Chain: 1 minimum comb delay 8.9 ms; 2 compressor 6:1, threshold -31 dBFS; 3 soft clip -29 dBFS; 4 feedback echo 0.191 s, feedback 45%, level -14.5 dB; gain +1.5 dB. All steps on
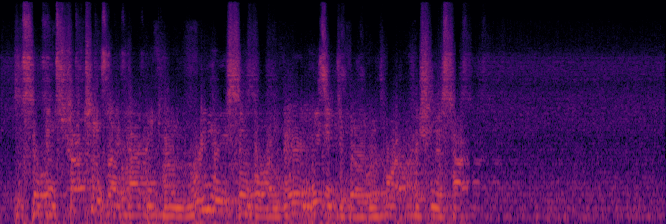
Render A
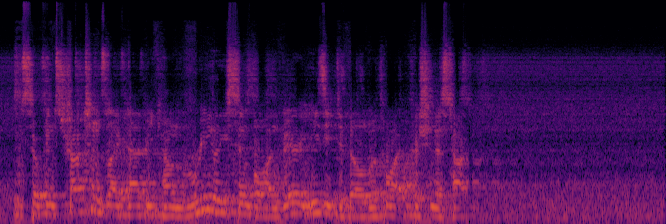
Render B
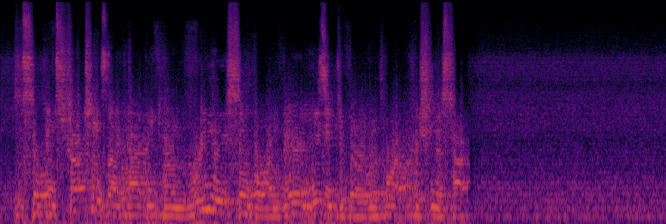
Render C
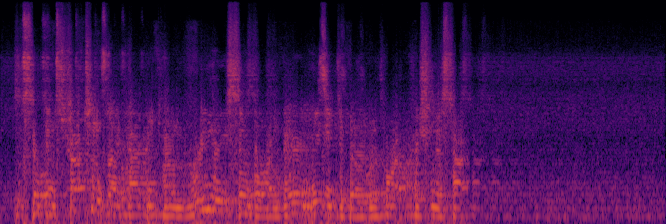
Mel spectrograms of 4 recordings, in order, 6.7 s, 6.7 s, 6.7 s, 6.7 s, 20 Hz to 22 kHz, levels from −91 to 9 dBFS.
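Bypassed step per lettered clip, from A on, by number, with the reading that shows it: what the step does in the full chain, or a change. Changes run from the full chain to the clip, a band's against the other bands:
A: 1, momentary loudness spread change -1 LU; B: 4, echo-to-direct -13.5 dB to none; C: 3, distortion -15 dB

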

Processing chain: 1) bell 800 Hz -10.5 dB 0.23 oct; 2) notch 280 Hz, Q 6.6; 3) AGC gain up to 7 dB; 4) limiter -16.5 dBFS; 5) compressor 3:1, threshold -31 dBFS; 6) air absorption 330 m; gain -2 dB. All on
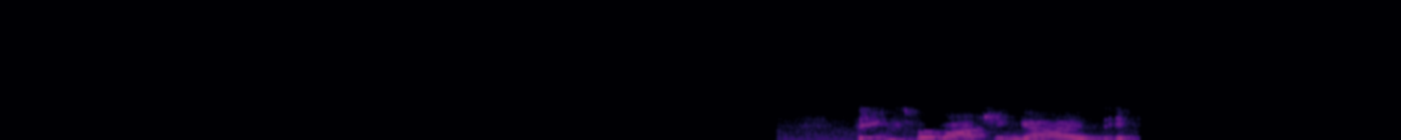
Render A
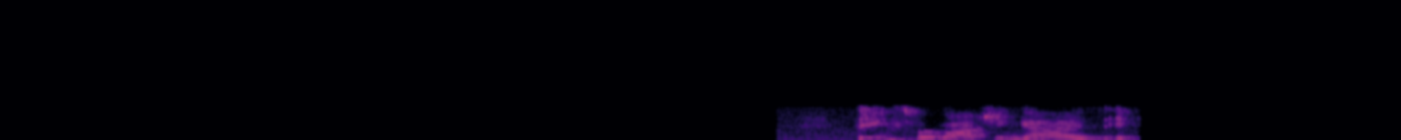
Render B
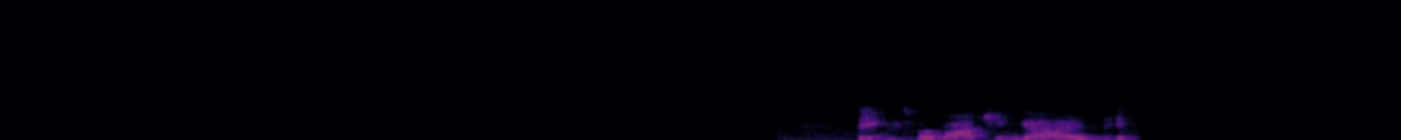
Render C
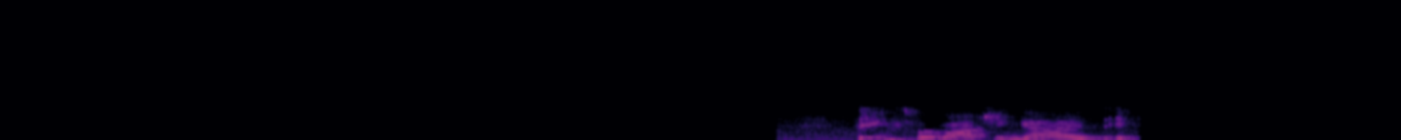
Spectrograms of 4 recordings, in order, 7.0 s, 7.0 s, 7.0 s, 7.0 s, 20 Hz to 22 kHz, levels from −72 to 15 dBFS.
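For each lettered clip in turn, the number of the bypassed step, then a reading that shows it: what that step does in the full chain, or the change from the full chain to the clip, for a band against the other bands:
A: 6, 4 kHz band +7.0 dB; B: 3, loudness change -1.5 LU; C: 2, 250 Hz band +2.5 dB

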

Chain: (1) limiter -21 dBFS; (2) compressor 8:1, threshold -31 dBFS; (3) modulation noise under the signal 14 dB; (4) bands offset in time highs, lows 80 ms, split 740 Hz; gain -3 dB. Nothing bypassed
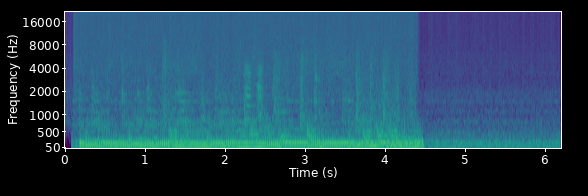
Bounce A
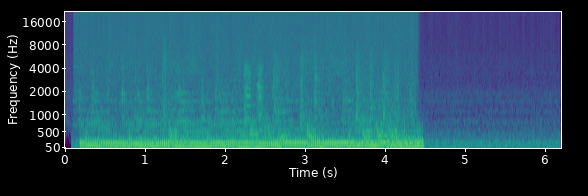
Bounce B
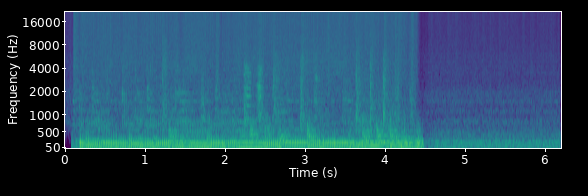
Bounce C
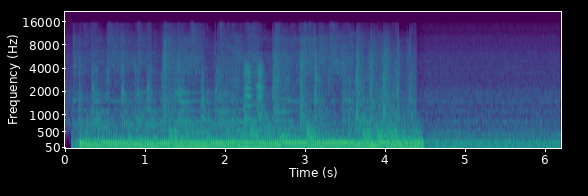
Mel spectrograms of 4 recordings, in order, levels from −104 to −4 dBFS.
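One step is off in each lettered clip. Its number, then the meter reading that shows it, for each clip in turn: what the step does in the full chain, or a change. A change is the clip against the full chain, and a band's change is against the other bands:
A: 2, mean gain reduction 4.0 dB; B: 1, mean gain reduction 3.0 dB; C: 3, 8 kHz band -6.5 dB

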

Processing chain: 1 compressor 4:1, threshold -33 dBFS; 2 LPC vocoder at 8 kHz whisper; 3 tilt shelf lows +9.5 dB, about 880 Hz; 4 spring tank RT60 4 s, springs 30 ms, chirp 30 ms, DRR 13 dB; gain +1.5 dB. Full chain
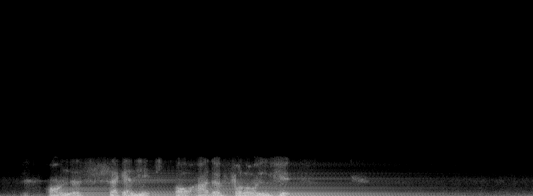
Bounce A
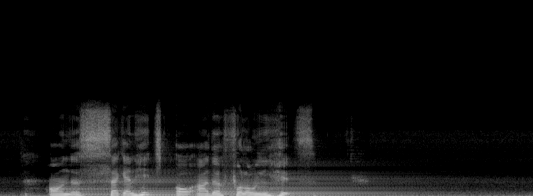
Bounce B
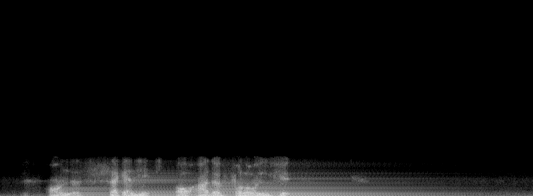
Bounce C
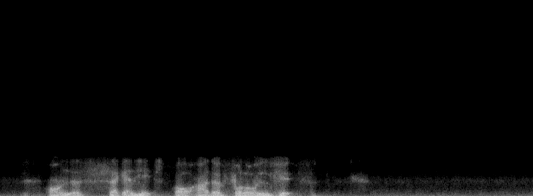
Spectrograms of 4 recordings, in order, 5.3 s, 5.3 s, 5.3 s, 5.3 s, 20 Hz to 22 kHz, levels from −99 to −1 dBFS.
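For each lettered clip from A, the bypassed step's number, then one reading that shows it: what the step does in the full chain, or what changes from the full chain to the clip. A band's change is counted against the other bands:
2, 250 Hz band +1.5 dB; 1, loudness change +6.0 LU; 4, momentary loudness spread change -12 LU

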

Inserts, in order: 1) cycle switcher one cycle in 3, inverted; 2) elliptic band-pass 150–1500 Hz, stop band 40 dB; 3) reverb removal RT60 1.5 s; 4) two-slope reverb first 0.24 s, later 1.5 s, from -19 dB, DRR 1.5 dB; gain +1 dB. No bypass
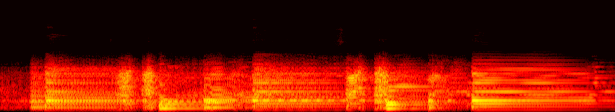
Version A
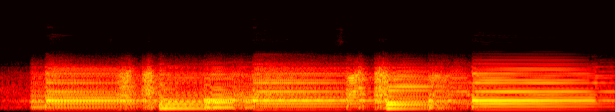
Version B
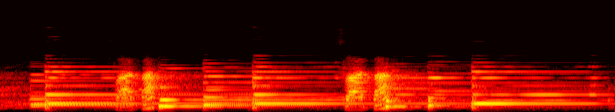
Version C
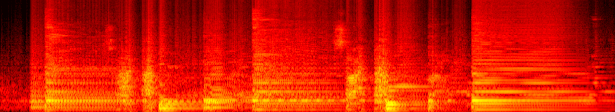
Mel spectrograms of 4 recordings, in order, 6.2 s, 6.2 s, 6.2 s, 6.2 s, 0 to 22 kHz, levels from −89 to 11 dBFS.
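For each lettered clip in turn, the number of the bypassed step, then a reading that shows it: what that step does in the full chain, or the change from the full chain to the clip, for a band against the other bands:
3, crest factor change -2.5 dB; 1, 125 Hz band -8.0 dB; 2, loudness change +1.0 LU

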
